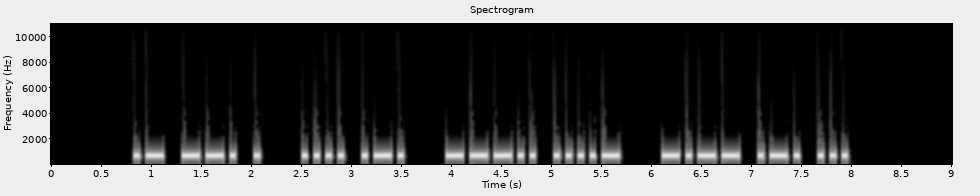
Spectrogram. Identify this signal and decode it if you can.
Morse code, heard as a keyed tone, about 20 wpm, 700 Hz. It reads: AGE HR 84 YRS
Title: Practice QSO - Exchange 3 - More Info - 20wpm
